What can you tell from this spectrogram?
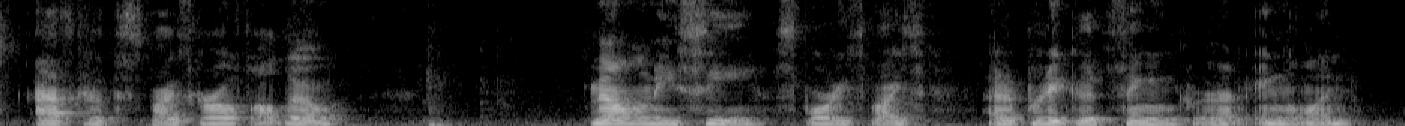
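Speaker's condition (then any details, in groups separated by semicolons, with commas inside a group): Disability causing slurred speech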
